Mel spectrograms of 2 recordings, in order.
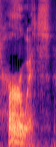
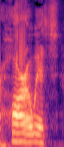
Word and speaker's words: Hurwitz: I spend my whole life having my own last name mispronounced. It's Hurwitz. And I hear Horowitz, this, that.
